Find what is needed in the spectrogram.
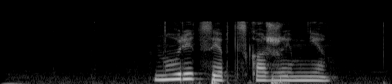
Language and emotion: Russian, neutral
